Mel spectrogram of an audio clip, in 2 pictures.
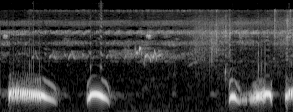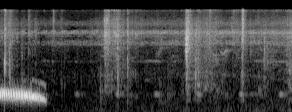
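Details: Spotted dove calling as a lure for wild doves: low husky coos in two groups, a long one and a short one, then a quick double note leading into a long purring coo, followed by scattered clicks and rustles.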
